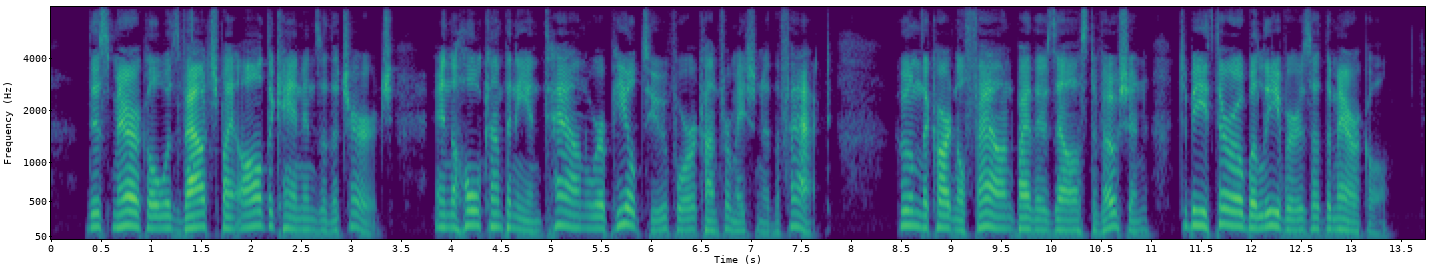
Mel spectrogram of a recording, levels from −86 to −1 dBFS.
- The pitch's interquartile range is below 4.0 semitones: No, average, 4.6 semitones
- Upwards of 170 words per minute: Yes, average, 180 wpm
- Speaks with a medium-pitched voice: Yes, medium, 150 Hz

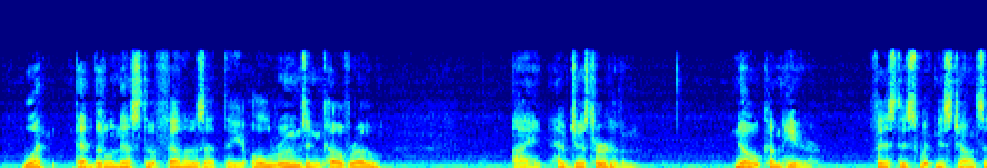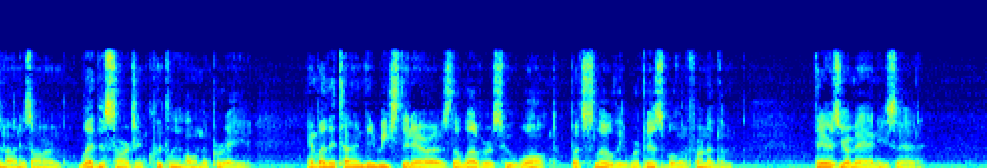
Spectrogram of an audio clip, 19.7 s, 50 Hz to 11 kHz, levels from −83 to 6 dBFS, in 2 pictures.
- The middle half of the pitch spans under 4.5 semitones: Yes, average, 3.4 semitones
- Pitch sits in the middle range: No, very low, 95 Hz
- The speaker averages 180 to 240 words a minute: Yes, average, 185 wpm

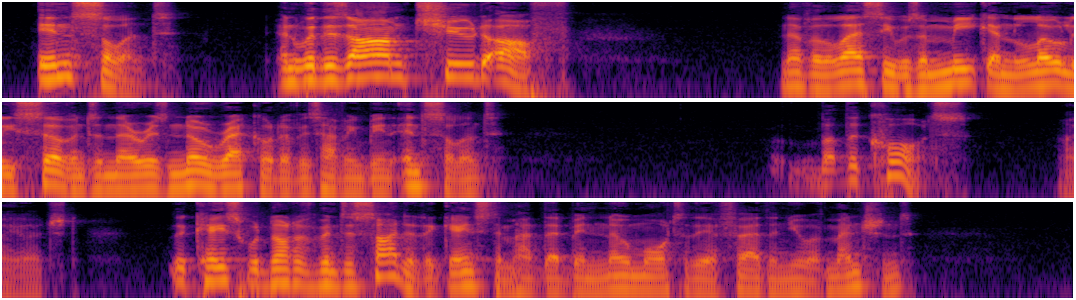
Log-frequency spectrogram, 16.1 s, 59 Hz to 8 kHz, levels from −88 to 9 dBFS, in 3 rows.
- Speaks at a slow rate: No, average, 190 wpm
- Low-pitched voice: Yes, low, 100 Hz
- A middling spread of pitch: No, wide, 6.7 semitones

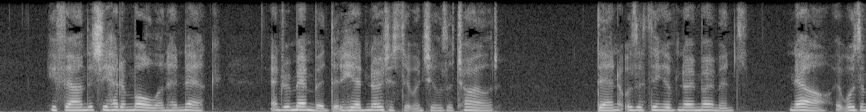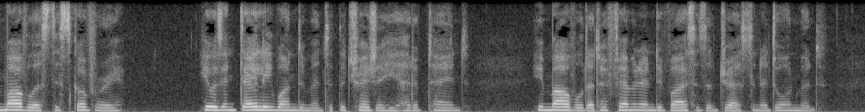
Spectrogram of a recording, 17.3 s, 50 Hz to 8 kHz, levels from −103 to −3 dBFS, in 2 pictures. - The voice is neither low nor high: No, high, 205 Hz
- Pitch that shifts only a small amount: Yes, narrow, 2.1 semitones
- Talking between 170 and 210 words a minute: Yes, average, 200 wpm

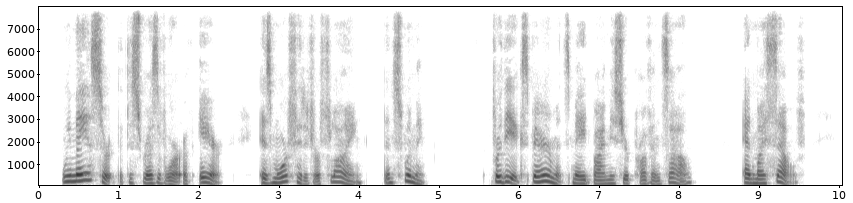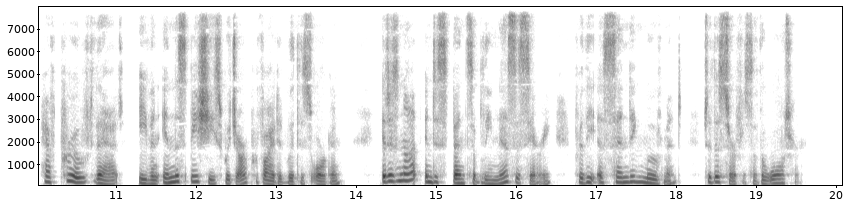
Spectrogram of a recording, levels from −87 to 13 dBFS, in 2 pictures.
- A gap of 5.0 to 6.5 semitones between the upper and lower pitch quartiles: Yes, average, 5.3 semitones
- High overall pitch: Yes, high, 200 Hz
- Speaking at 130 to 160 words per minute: Yes, average, 155 wpm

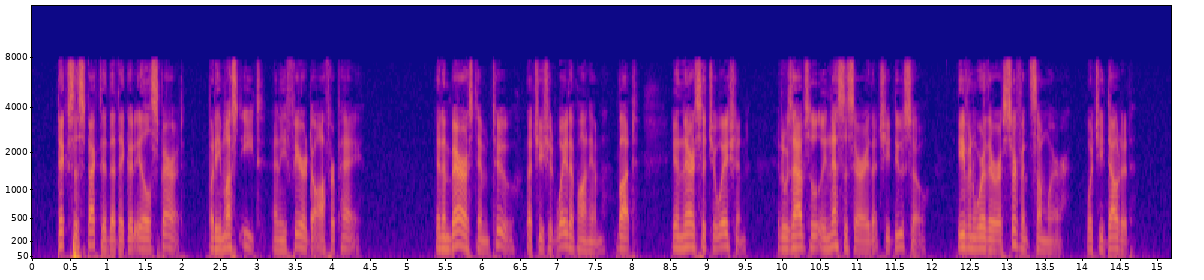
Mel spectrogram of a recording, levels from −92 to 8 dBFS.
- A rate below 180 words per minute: No, average, 195 wpm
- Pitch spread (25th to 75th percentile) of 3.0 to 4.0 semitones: Yes, average, 3.4 semitones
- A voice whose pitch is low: Yes, low, 125 Hz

